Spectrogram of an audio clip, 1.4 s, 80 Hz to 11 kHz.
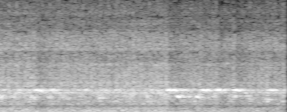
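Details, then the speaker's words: Citroën C4 hatch engine at idle: a steady, thin high whistle that never changes pitch over a quiet idle, from a leaking PCV valve on the valve cover, a common fault; a new valve cover was bought to fix it. "esse aqui é o famoso defeito no setor Oeste i um barulho muito chato a pessoa termina tocando várias coisas e não detecta o problema"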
